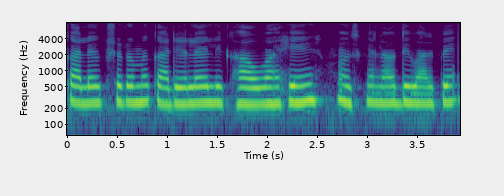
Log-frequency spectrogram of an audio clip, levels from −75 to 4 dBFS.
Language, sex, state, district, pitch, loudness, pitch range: Hindi, female, Bihar, Jamui, 255 Hz, -14 LUFS, 245-260 Hz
